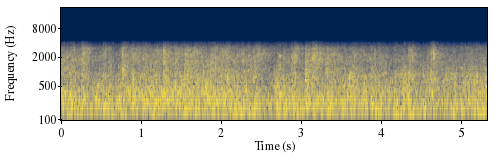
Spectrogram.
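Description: Running noise of a Sri Lanka Railways Class S10 diesel multiple unit, heard from an open carriage window: a steady rumble with the wheels clicking over the rails.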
